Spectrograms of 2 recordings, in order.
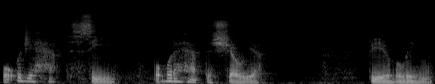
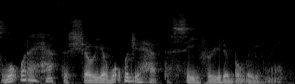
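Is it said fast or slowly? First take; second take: slowly; fast. First: It is said slowly and sincerely. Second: It is said a little fast.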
